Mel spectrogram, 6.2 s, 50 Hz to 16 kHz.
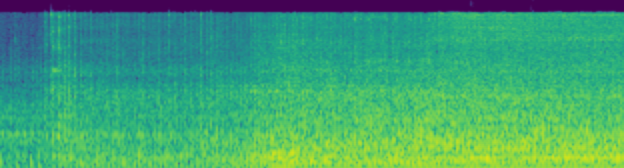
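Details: Woodland Mills HM126 portable band sawmill, 9.5 hp Kohler engine, centrifugal clutch driving the blade with water drip on: runs evenly then climbs to a steady loud drone under cutting load, no surging or knocking; cutting normally.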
